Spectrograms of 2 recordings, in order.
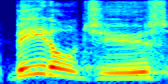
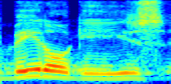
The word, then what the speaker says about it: Betelgeuse: Betelgeuse, or Betelgeuse, two ways to pronounce that, is a star in our galaxy.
